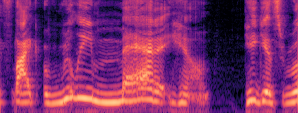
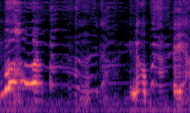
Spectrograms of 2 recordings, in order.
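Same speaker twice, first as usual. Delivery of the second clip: high, cracking, pleading wail, much higher; whiny Moses; 12 dB quieter, faster than usual. Retold or imitated. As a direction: wail it like a scared nobody begging off.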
